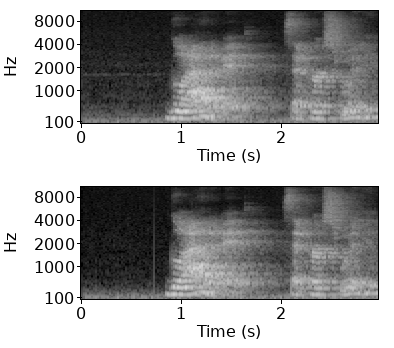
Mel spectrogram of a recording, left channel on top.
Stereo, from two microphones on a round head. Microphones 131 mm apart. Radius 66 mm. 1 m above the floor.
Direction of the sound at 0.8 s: 75° right (ahead or behind).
